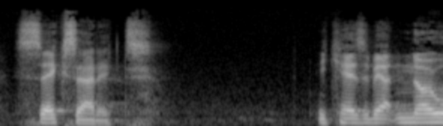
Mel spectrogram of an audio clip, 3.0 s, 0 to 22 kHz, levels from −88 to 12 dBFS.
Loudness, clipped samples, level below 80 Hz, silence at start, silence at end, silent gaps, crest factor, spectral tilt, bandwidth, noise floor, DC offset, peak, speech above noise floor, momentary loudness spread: -20 LUFS; under 0.1%; -56 dBFS; 0.1 s; 0 s; none; 20 dB; -3 dB/octave; 15.5 kHz; -60 dBFS; under 0.1%; -2 dBFS; 41 dB; 12 LU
